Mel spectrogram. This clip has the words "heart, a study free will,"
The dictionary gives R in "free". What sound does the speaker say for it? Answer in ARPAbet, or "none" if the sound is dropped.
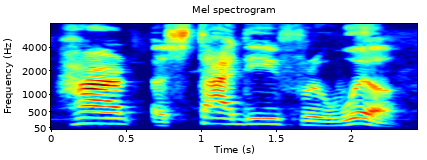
R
